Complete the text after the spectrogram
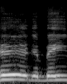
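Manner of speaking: mock crying while talking. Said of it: "I'd have been crying like".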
